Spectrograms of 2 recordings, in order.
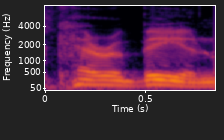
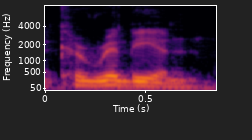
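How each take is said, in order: First: Caribbean said as "karra-BEE-un"; "Caribbean" with a long stressed BEE; stress on third syllable. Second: Caribbean said as "kuh-RIB-ee-un"; "Caribbean" with a short stressed RIB; stress on second syllable. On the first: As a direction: put the weight on BEE in Caribbean. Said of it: "I contend it's Caribbean rather than the Caribbean". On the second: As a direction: put the weight on RIB in Caribbean. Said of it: "rather than the Caribbean". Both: Shown as a demonstration.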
